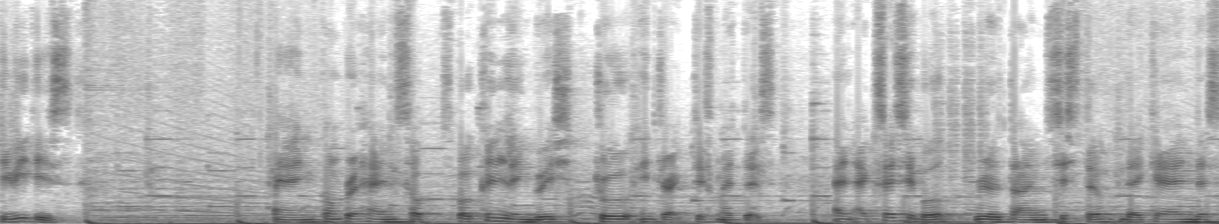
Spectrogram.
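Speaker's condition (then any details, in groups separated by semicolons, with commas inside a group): No condition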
